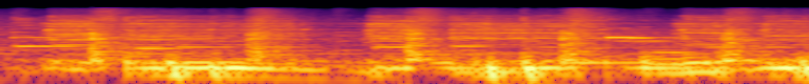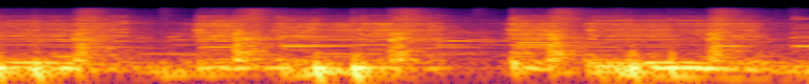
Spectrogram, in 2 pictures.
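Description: Live pop-rock band playing an instrumental vamp, with no singing: a drum kit keeps a steady beat of about two hits a second over bass guitar, electric guitar and keyboard.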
